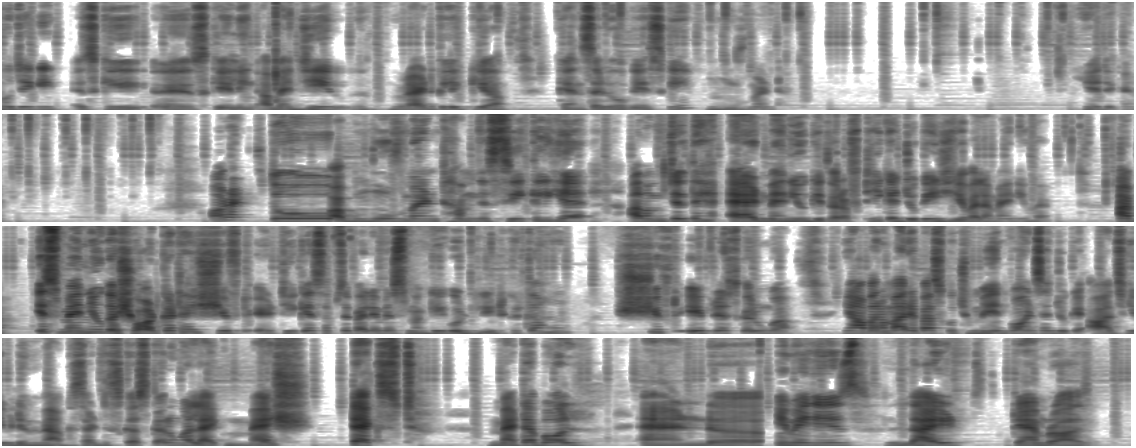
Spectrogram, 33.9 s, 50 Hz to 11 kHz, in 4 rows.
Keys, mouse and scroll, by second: 2.2 g, 3.7-9.5 typing, 16.7-18.7 drag, 19.5 click, 20.5 Delete, 22.3 shift+a, 23.8 shift+a.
